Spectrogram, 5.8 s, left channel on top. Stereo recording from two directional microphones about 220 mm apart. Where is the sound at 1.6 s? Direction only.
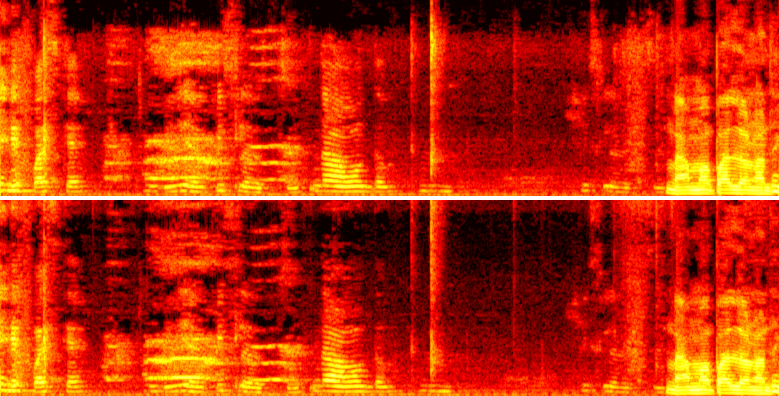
15° left (ahead or behind).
